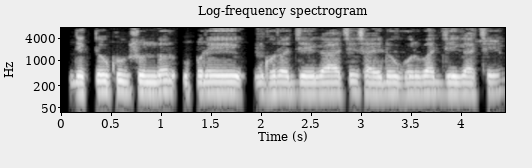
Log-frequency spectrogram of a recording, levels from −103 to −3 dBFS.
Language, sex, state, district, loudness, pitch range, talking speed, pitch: Bengali, male, West Bengal, Jhargram, -16 LUFS, 120-125 Hz, 150 wpm, 125 Hz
